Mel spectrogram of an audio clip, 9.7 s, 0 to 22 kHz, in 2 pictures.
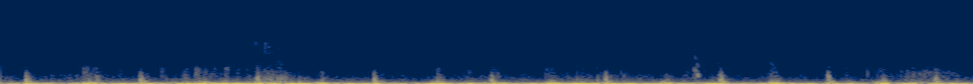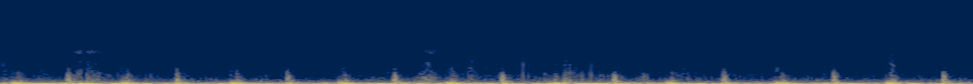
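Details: Own heart sounds recorded from chest while crying: regular low thumping heartbeats at roughly 130 a minute, quick and steady.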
